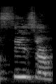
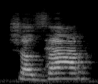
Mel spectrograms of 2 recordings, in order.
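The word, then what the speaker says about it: Cesare: We call him Caesar Borgia. That's how we've been pronouncing it. But it's actually Cesar Borgia.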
